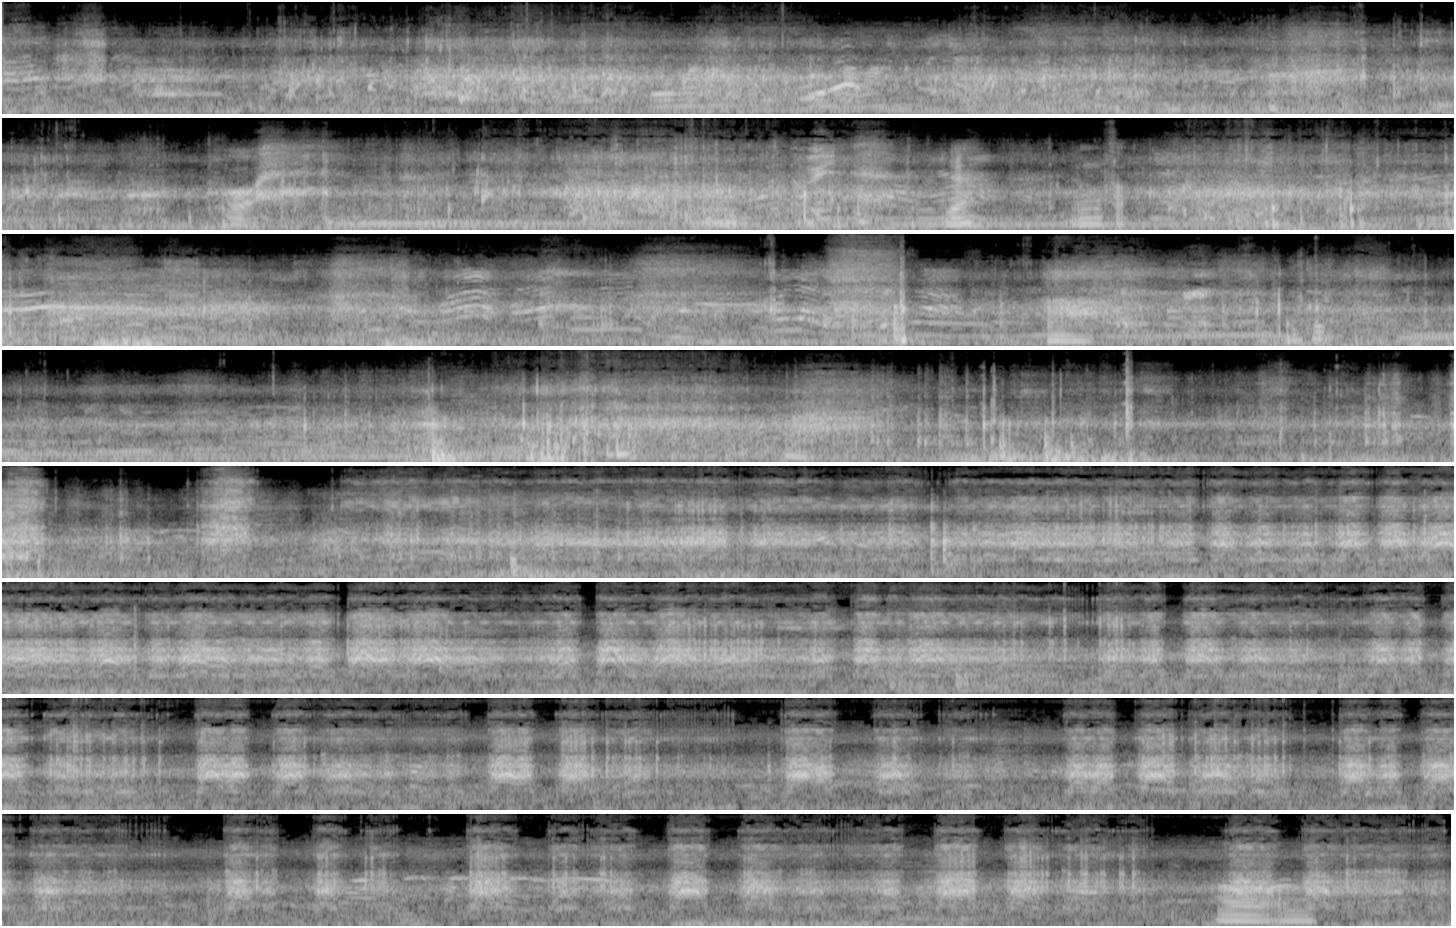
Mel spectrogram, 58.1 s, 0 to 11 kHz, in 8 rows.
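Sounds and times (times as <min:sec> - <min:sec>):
fishing reel ratcheting and whirring: 0:08.4 - 0:22.1, 0:28.1 - 0:58.0.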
